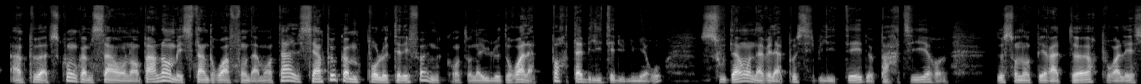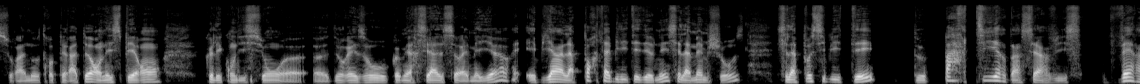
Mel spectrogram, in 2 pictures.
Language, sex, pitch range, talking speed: French, male, 100-145 Hz, 195 wpm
